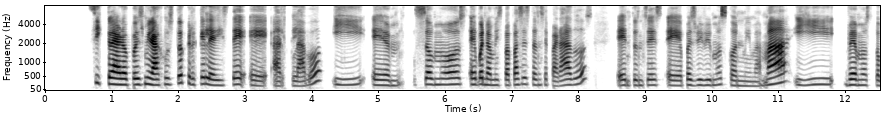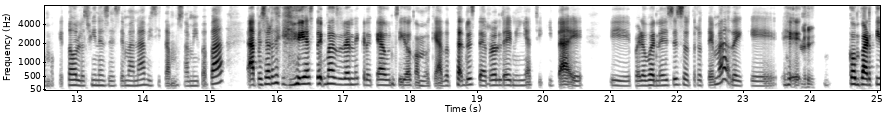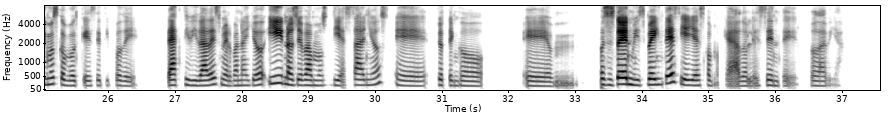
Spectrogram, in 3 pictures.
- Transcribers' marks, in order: laughing while speaking: "de que yo ya estoy más grande"
- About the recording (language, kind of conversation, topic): Spanish, advice, ¿Cómo podemos hablar en familia sobre decisiones para el cuidado de alguien?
